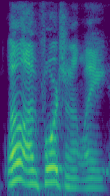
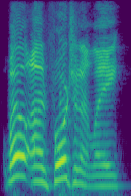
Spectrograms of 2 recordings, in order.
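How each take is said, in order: First: Said in the usual way. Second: Laughing. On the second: Real, not acted.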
